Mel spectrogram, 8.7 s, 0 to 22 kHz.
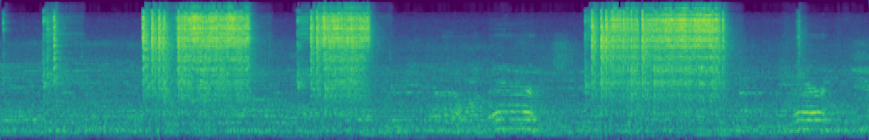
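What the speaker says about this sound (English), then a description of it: "Then we'll go back where we used to be welding." MIG welding bursts on the body of a chopped 1950 Ford shoebox, three or four loud, close crackling buzzes of one to two seconds each, separated by short gaps filled with workshop noise.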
